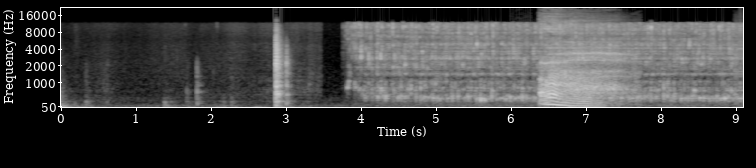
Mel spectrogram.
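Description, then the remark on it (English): Urine streams steadily into a toilet bowl backstage at the Blankies awards, with a continuous hissing splash that swells and shifts in pitch partway through. A few faint clicks and one sharp knock come before it. “Jesus, I gotta take a piss.”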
